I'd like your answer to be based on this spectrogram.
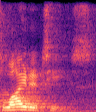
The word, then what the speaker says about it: litotes: L-I-T-O-T-E-S, pronounced Lytetes.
